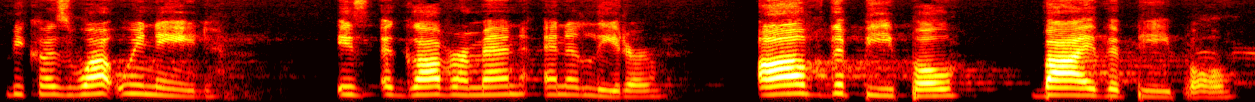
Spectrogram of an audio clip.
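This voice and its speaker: A woman in her thirties from Venezuela, giving an impassioned political rally speech that rises to rousing shouts. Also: on the high side, normal speed. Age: 30s. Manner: impassioned, rising to rousing shouts on key lines. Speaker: politician's wife speaking at a rally.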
